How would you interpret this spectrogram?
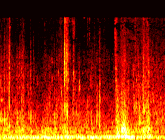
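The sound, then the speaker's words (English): A motorboat engine drones steadily as the boat speeds back across a bay, with water rushing and slapping against the hull and wind buffeting the microphone. The people aboard are soaking wet and holding on tightly. “With the engine back on, we speed back, soaking wet, all holding on tightly.”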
